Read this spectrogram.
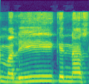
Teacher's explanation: لام کو تھوڑا سا آپ نے کھینچ دیا ہے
